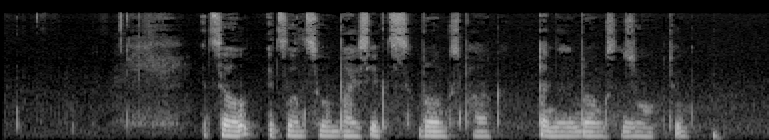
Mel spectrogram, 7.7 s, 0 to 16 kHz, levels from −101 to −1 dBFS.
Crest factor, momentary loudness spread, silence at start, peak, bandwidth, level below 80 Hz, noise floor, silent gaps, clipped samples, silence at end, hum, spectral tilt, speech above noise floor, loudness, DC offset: 20 dB; 20 LU; 1.2 s; -14 dBFS; 12 kHz; -70 dBFS; -67 dBFS; none; under 0.1%; 0.5 s; none; -4.5 dB/octave; 35 dB; -32 LUFS; under 0.1%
